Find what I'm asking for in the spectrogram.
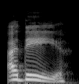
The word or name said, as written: अदेय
